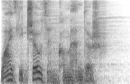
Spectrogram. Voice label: Female; Broker; Recruit Medium Minion

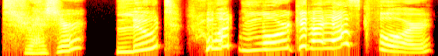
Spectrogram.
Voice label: Female Human

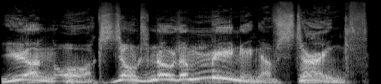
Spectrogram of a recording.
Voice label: Male Orc Idle

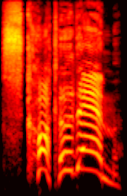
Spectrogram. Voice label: Female Troll Attack; Captain Hooktusk

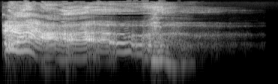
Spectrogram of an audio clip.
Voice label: Female Blood Elf Death

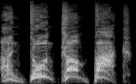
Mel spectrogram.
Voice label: Male Dwarf Victory; Tavish

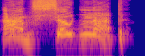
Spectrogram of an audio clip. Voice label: Male Goblin

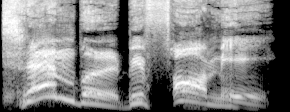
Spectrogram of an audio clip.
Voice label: Male Troll Threaten

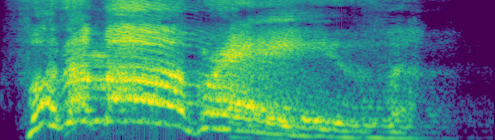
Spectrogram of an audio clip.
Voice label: Female Naga Attack

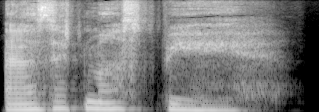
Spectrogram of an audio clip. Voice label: Female Dragon Good Fight Hero Concede

